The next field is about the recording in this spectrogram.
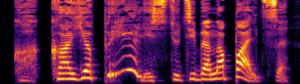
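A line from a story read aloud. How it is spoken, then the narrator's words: Exclamation. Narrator (Russian): воскликнула Клементина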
